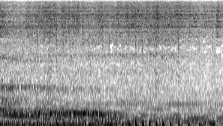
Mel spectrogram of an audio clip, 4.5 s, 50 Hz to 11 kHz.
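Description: Instrumental passage of a mid-1990s heavy metal song: distorted electric guitars, bass and fast drums with no vocals. A held note slides down in pitch over the first two seconds.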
